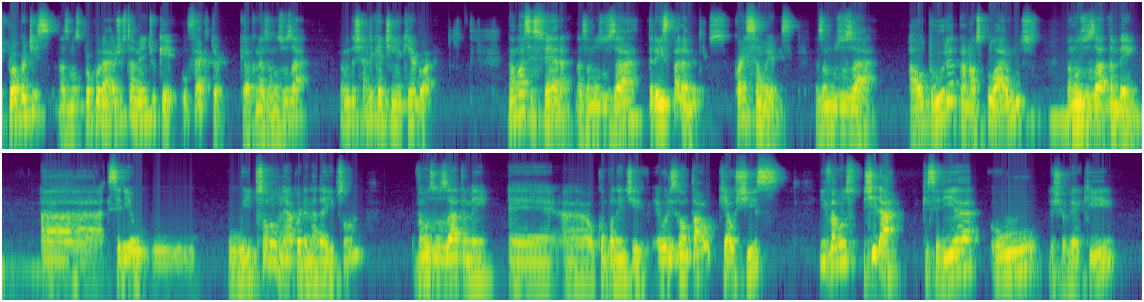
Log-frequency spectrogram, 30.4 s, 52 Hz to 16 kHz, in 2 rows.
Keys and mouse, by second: 3.7 click, 5.5 ctrl+click, 8.7-9.9 click, 28.5-29.1 click.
